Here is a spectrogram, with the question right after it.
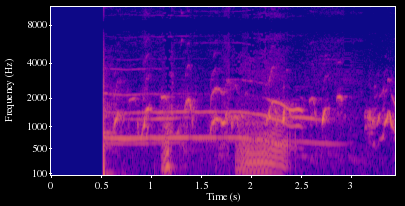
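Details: A Kuvasz reacts to a long, steady wolf howl played on a computer, giving wavering, whining howls and yips over it.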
